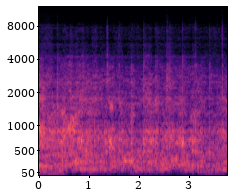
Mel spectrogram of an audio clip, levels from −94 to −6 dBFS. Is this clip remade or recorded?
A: remade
